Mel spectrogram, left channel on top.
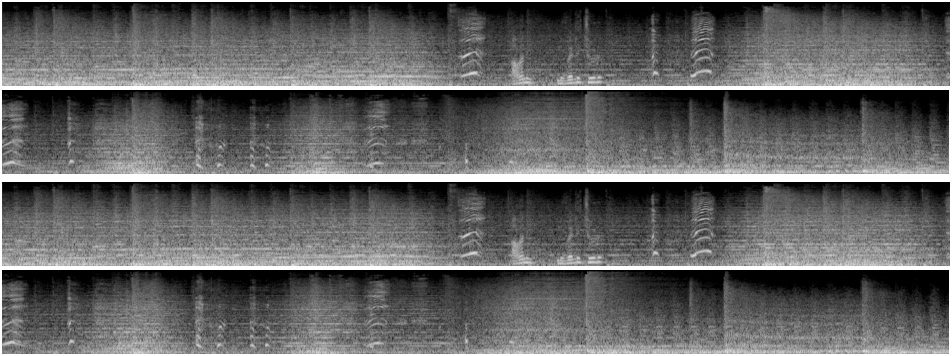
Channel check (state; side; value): normal; both; correlation 0.85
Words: అవని నువ్వు వెళ్ళి చూడు.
